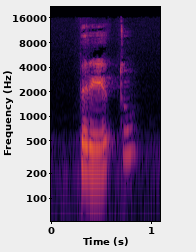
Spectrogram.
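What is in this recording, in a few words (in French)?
"noir", French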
